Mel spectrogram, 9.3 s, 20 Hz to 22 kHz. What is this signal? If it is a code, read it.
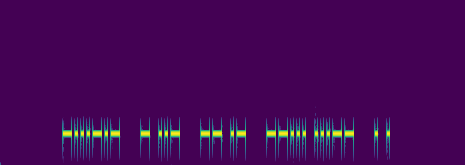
Morse code, heard as a keyed tone, about 20 wpm, 700 Hz. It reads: <BK> TU MA 73 EE
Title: POTA QSO Practice - 20wpm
